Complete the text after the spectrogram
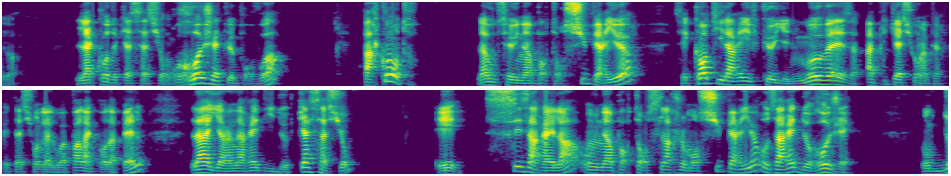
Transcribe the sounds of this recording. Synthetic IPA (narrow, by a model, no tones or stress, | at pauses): lakuʁd̪əkasasjɔ̰̃ʁəʒɛt̪ləpuʁvwaʁ | paʁkɔ̃t̪χ | lʔausaynɛ̃pɔʁt̪ɑ̰̃sːypeʁjœʁ | sɛkɑ̃t̪ilaʁivkəiljaynmɔvɛzaplikʲasjɔ̃ɛ̃t̪ɛʁpχet̪asjɔ̃d̪əlalwapaʁlakuʁd̪apɛlː | ailjaɛ̃naʁɛd̪id̪əkasasjɔ̃ | e | sezaʁɛlaʔɔ̰̃ynɛ̃pɔʁt̪ɑ̃slaʁʒəmɑ̃sypeʁjœʁozaʁɛd̪əʁəʒɛ̰ | d̪̥ɔ̃k̚d̪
